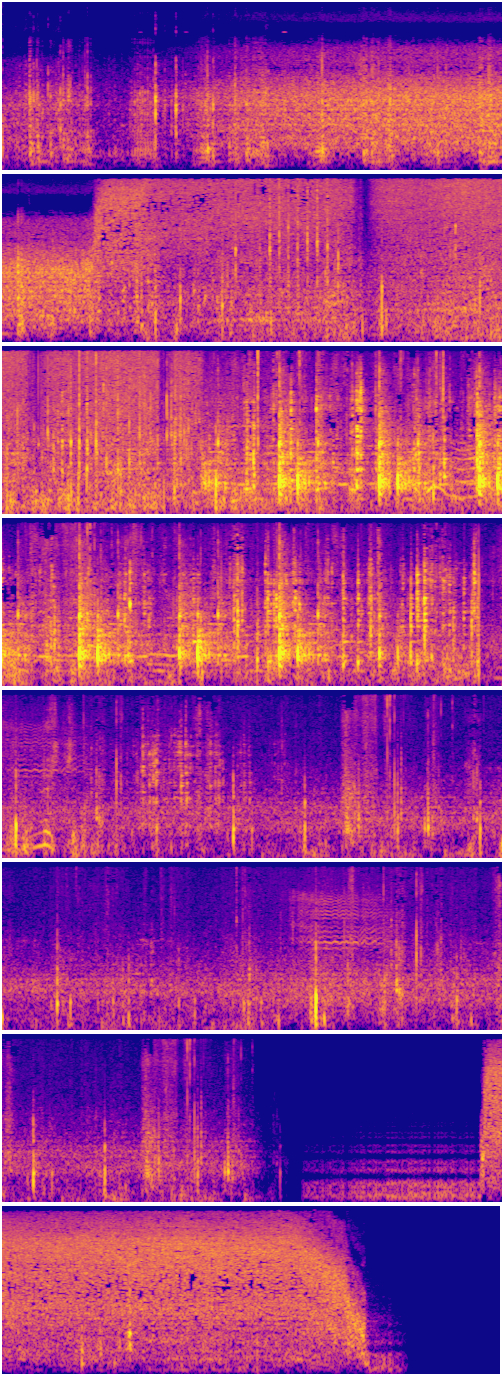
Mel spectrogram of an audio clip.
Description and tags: A sonic post card from Hailuoto / Finland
